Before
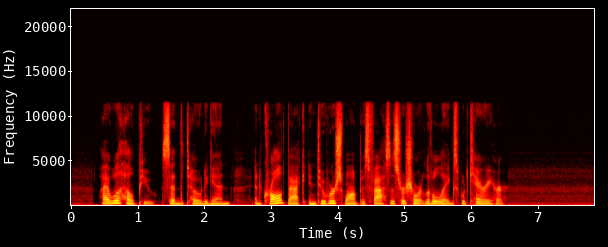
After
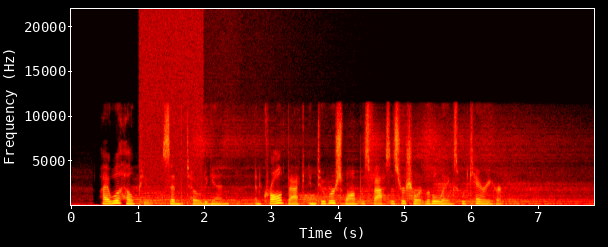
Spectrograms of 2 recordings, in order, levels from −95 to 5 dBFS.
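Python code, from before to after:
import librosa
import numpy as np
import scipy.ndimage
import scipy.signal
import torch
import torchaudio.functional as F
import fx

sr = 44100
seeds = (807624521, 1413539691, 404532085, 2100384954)

y = fx.quant_dither(x, sr, seeds[0], bits=8, dither='triangular', at=(1.01, 1.98))
y = fx.echo_diffused(y, sr, ms=519, feedback_pct=62, wet_db=-15)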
